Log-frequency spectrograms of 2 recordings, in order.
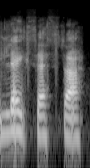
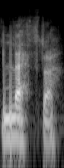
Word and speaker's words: Leicester: And before we had that that I can also say Leicester, I was like, why the heck does this word have so many letters which you don't say?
